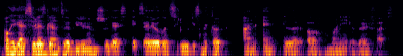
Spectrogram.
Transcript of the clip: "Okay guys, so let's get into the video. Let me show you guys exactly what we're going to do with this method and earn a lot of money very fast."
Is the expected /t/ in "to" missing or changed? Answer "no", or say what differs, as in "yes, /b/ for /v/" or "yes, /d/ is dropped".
yes, /s/ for /t/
